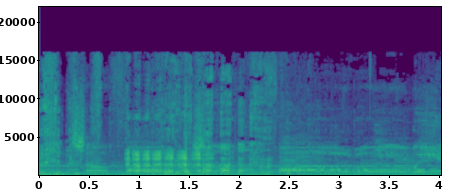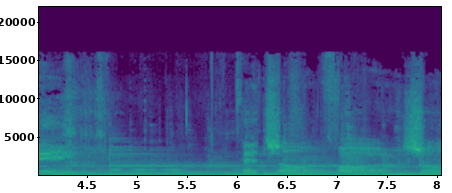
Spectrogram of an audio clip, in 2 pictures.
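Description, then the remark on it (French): A video game soundtrack song from Red Dead Redemption plays steadily and fairly loud, with layered sustained melodic lines and wavering, vibrato-like tones over a continuous instrumental bed, with no talking over it. “Allez, morceau suivant.”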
